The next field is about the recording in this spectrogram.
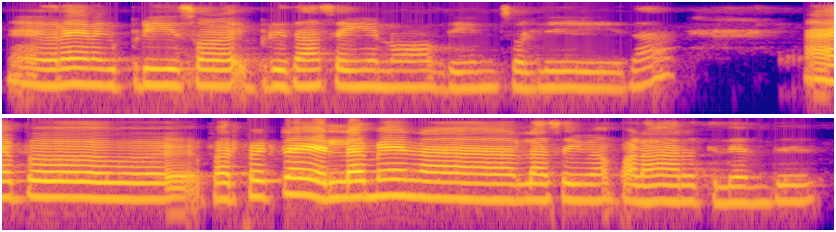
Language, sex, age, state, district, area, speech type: Tamil, female, 45-60, Tamil Nadu, Nagapattinam, rural, spontaneous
